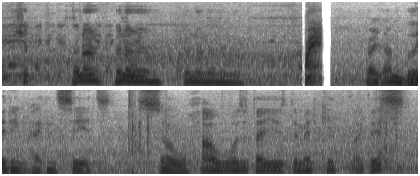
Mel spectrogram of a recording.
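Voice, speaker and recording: A man's lively intonation at a moderate pace, with long, frequent pauses and noticeable background noise. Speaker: gaming video creator. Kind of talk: let's play commentary. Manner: mumbled. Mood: flustered, then muttering. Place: home room.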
